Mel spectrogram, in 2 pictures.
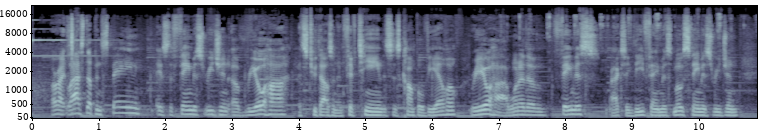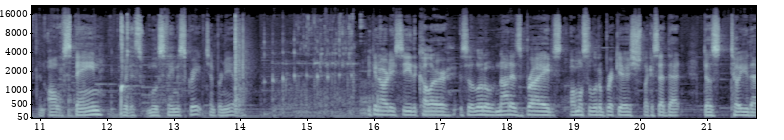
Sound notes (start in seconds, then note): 14.3 bottle rolls; 14.3 wine pours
